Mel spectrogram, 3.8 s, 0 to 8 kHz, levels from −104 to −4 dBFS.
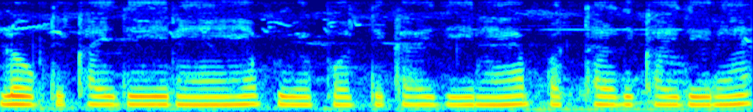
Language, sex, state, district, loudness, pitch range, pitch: Hindi, female, Bihar, Vaishali, -38 LUFS, 210-220 Hz, 215 Hz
